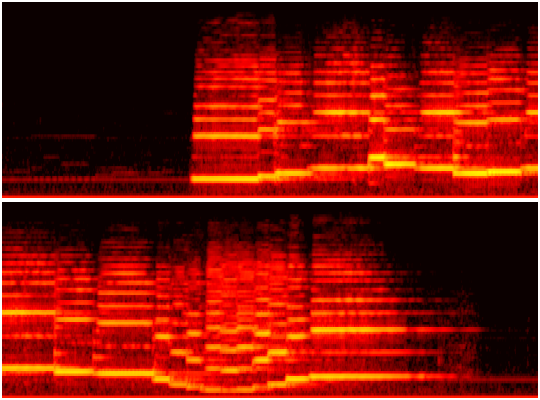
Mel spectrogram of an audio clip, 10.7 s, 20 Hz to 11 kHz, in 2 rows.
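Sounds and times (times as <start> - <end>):
clarinet: 1.9 - 10.3.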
